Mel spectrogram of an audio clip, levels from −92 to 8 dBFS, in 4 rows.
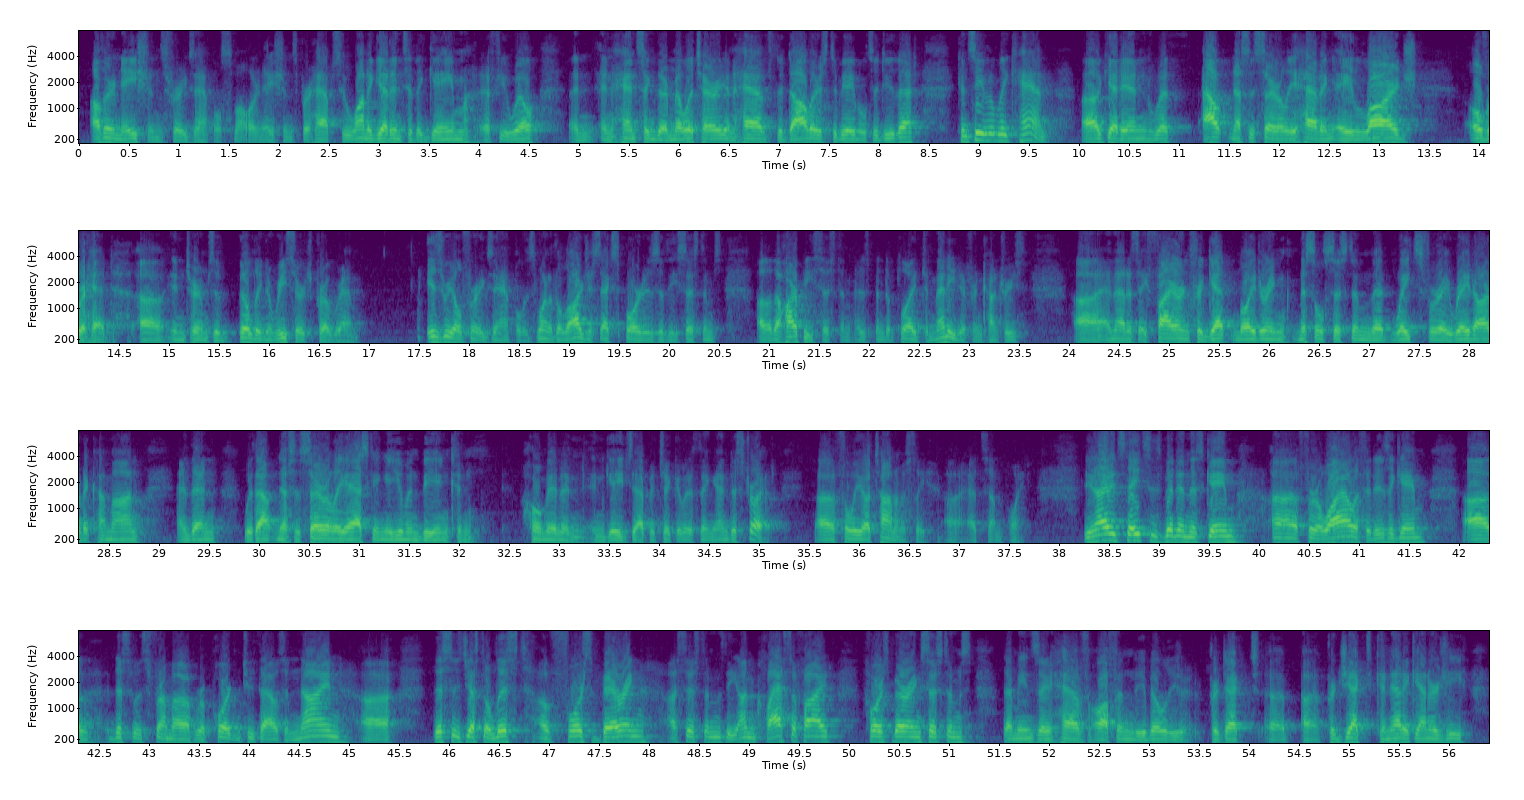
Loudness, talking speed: -25 LUFS, 185 wpm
